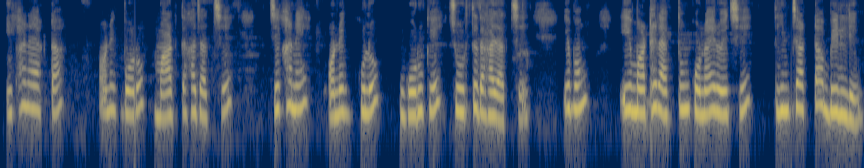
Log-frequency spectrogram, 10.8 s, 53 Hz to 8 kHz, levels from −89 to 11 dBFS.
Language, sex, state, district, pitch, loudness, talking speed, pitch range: Bengali, female, West Bengal, Jalpaiguri, 285 Hz, -19 LUFS, 135 wpm, 265-310 Hz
